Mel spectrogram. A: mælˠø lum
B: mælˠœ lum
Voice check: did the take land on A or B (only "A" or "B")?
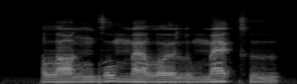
A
